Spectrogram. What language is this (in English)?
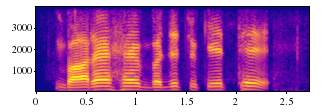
Hindi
